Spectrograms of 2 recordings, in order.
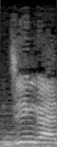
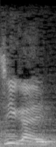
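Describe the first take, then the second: First: A nasal 'ng' sound comes before the 'g'. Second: A plain 'g' with no nasal sound before. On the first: The speaker calls it wrong. "জিঙ্গায় না" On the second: The speaker calls it right.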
